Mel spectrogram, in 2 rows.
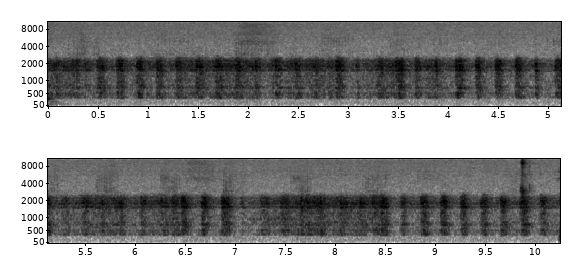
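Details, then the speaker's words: Radio receiver in the ham shack: hiss chopped by an uneven buzzing pulse about 100 a minute, like a steam train; interference from a nearby soldering iron. "Noises. Oh, it could be me soldering iron. There you go. Me soldering iron, guys."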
